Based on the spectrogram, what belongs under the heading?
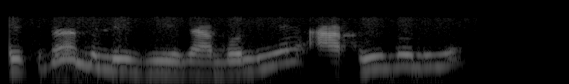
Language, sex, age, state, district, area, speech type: Hindi, female, 45-60, Bihar, Samastipur, rural, conversation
